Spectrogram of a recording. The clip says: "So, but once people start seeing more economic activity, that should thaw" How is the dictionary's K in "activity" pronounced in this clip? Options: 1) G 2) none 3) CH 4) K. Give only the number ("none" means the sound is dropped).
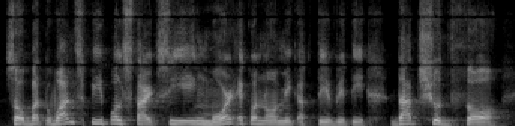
4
